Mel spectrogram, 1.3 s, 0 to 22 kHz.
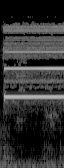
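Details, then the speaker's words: Fluke T6-1000 meter on the ohm setting with beep on, testing a fuse that has no window: a steady high-pitched beep as the probes touch the top and bottom. This shows continuity, so the fuse is good. "All right, OL turns off, we have continuity, and beeps."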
